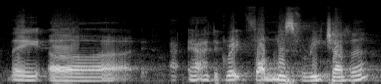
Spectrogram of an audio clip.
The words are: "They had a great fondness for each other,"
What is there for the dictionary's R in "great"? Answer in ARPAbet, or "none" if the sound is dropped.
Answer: R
